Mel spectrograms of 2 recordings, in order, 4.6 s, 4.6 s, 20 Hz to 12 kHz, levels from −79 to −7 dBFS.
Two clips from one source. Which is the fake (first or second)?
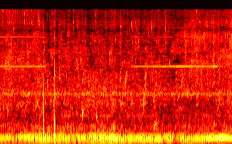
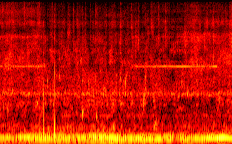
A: second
